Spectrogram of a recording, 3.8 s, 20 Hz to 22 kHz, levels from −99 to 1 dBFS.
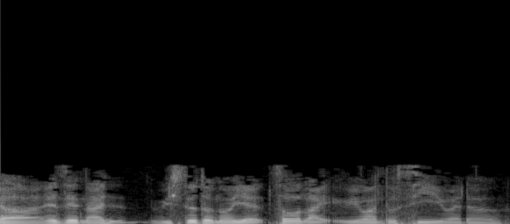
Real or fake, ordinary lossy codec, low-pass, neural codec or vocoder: real; MP3, 24 kbps; 7.2 kHz; none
